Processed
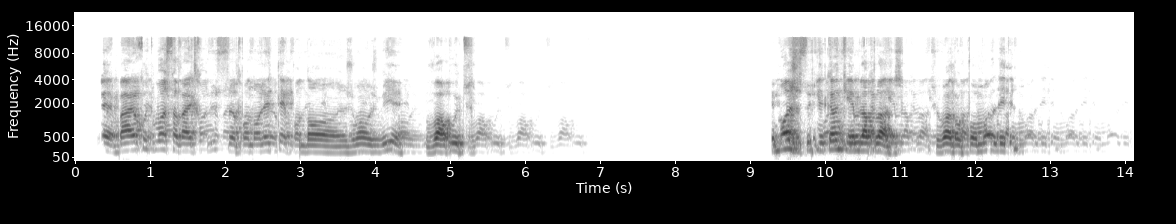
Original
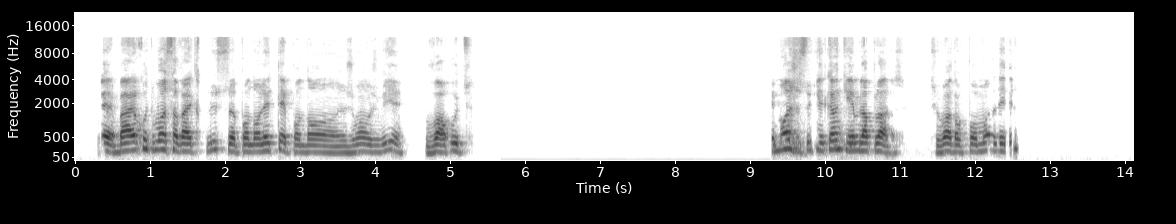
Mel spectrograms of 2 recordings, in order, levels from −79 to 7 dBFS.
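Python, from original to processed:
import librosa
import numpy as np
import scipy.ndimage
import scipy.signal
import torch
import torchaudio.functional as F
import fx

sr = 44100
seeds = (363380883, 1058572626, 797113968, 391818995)

y = fx.highpass(x, sr, hz=fx.steps((0.0, 1000.0), (2.99, 420.0)), slope=12)
y = fx.echo_feedback(y, sr, ms=550, feedback_pct=48, wet_db=-22.5)
y = fx.sustainer(y, sr, db_per_s=81.0)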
